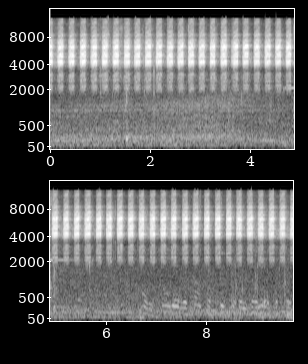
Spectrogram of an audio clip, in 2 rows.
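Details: Chorus of cicadas at La Garoupe on the Cap d'Antibes in France: strong high-pitched grating buzz throbbing in regular beats about 140 per minute, steady throughout, with quiet low noise beneath.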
